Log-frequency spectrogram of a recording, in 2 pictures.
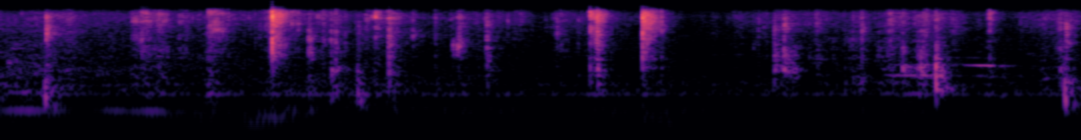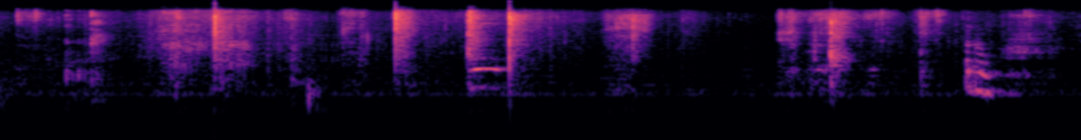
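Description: Bubble wrap and thin plastic film being pulled, torn and cut off a packed item, crinkling with many irregular sharp crackles.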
